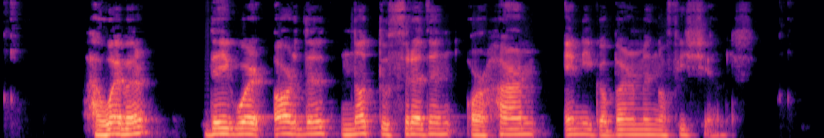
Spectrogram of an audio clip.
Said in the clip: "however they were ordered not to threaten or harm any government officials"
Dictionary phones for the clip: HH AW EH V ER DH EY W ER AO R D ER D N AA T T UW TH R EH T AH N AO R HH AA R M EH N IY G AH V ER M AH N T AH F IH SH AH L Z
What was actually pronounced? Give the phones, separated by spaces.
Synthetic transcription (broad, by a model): HH AW EH V ER DH EY W ER AO R D ER D N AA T T UW TH R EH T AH N AO R HH AA R M EH N IY G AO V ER M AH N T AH F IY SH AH L S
